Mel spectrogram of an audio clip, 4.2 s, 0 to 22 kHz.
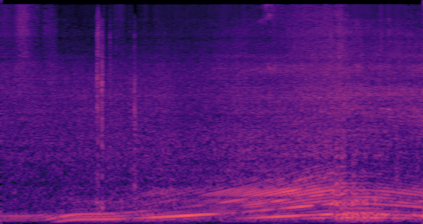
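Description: A 2026 BMW M4 Competition xDrive convertible engine revs up repeatedly, pitch climbing and falling in several surges as the car accelerates, loud and close with no talking.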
